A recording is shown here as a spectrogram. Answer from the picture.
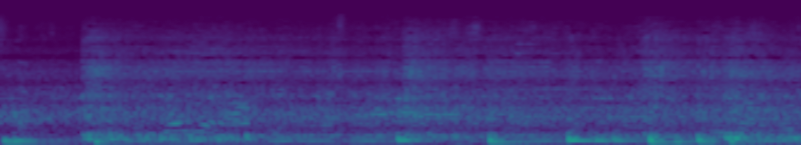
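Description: Marching band brass playing low, held notes with repeated sharp attacks.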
